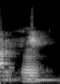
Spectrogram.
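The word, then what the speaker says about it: arché: con J, con J. Arge, con J. Arge, con acento en la E.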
